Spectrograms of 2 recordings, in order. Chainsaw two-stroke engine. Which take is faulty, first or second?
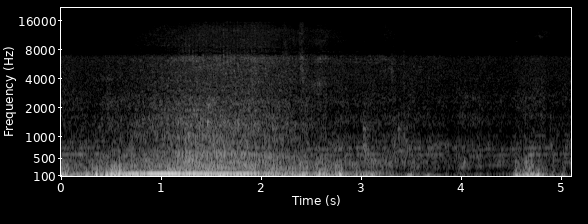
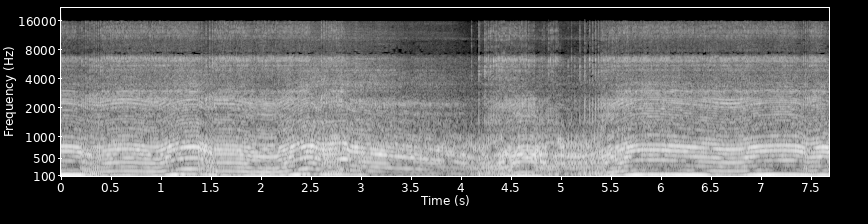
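first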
